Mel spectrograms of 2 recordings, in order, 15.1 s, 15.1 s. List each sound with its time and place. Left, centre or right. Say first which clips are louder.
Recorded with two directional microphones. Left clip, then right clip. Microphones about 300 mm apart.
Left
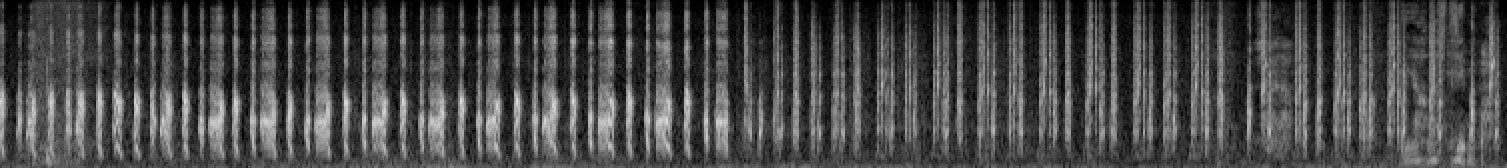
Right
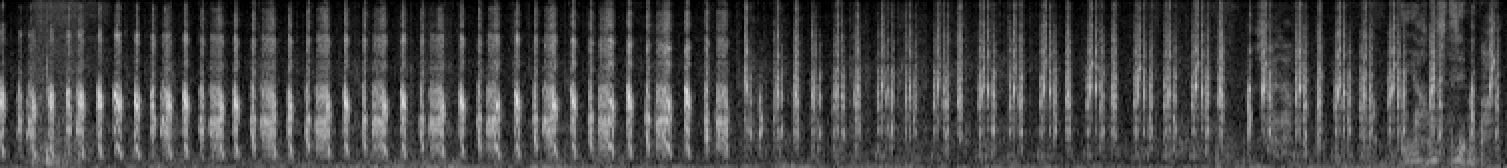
0.0 s chicken: left 2 dB; centre
9.0 s a sound: left 1 dB; centre
14.7 s beatboxing: left 4 dB; centre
